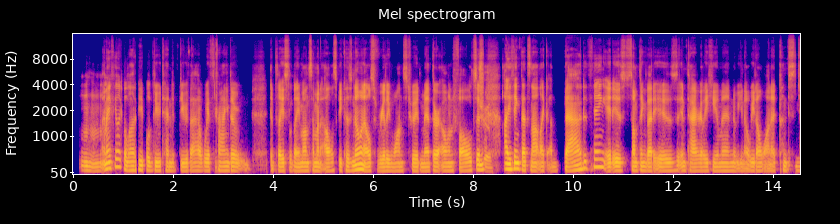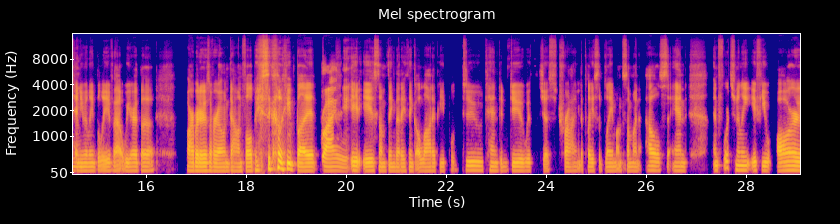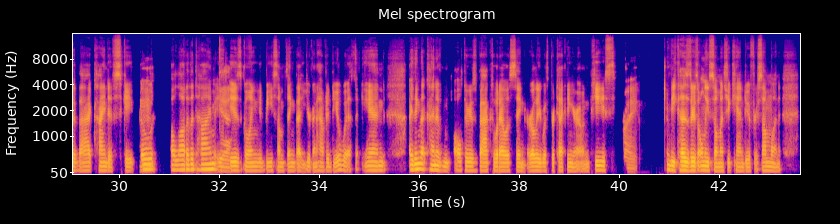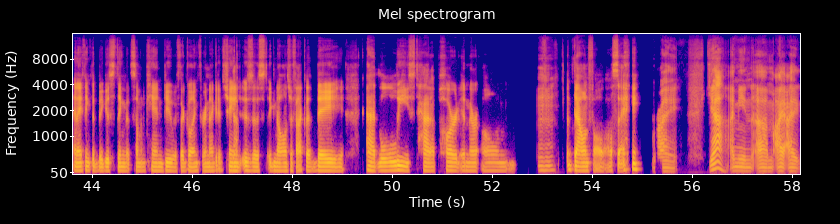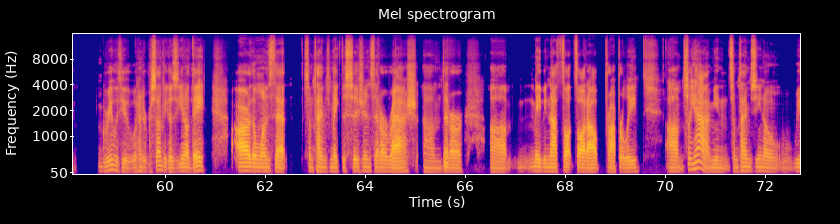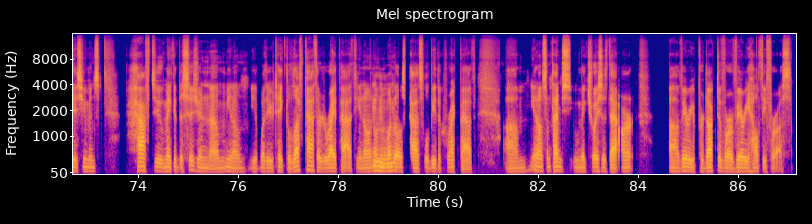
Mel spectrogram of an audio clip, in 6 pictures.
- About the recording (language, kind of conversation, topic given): English, unstructured, How can I stay connected when someone I care about changes?
- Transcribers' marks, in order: stressed: "bad"; laughing while speaking: "basically"; stressed: "at least"; other background noise; laughing while speaking: "say"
